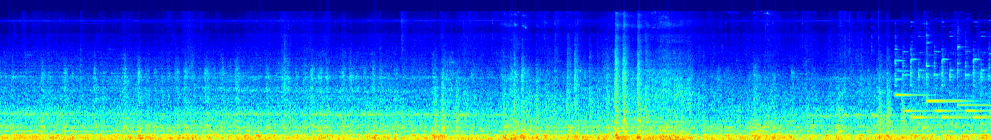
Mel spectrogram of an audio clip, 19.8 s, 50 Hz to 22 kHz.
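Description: Inside a KNS C751B MRT train running along the track: the steady low rumble of wheels and running gear, with some clicking. Near the end a chiming tune of stepped notes starts over the rumble.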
